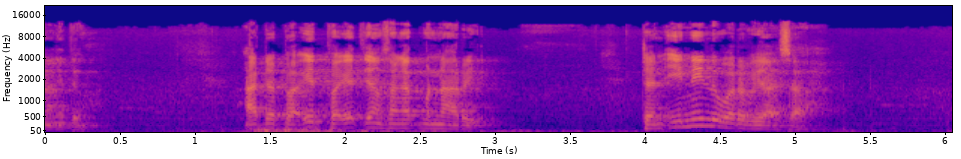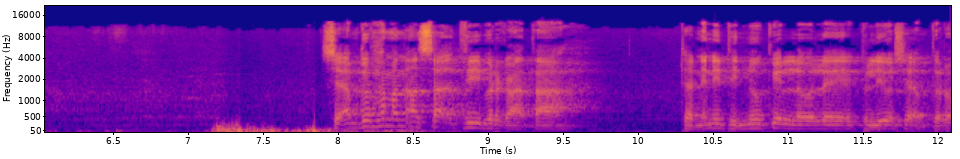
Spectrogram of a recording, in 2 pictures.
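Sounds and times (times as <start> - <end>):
loud low microphone rumble: 1.4 - 3.2, 7.2 - 8.8.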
